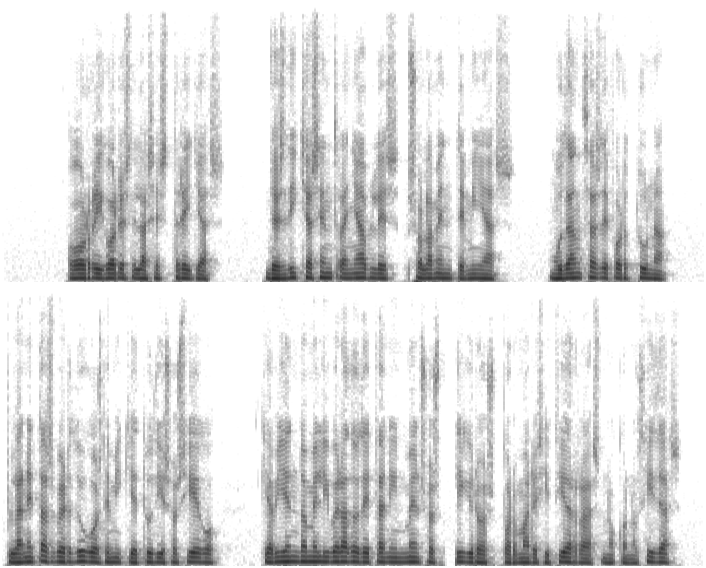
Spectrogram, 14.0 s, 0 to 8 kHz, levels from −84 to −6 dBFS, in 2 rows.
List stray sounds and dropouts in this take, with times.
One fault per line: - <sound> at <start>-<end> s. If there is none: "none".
- dropout at 11.4-11.5 s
